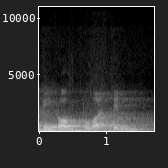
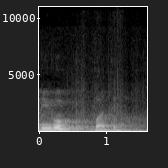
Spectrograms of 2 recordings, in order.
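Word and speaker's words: بِرَبْوَةٍ: Karena kita itu membaca Quran dengan riwayat Imam Hafiz dari qiraat Imam Asim, maka membacanya birabwatin. Kalau yang lainnya itu birubwatin. Birubwatin. Kecuali kita karena di sini pakai dari Imam Asim.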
